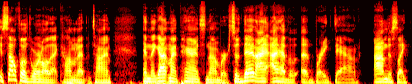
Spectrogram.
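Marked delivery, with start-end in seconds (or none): none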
